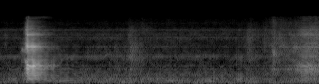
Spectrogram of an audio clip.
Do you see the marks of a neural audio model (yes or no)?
yes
